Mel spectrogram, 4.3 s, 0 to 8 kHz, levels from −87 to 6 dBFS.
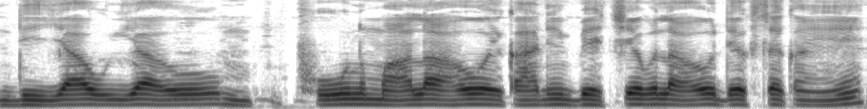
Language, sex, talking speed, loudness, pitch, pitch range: Angika, male, 165 wpm, -13 LUFS, 135 Hz, 130-140 Hz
